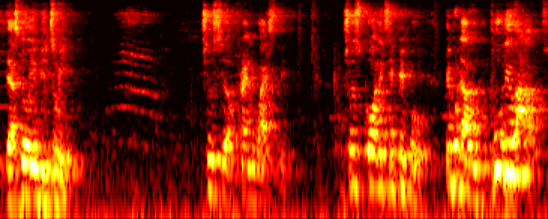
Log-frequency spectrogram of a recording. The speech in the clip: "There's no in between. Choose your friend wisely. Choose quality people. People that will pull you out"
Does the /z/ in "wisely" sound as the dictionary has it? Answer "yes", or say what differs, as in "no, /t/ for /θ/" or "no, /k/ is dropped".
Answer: no, /s/ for /z/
